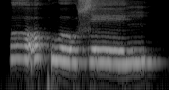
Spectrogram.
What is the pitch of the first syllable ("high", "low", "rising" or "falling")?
rising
